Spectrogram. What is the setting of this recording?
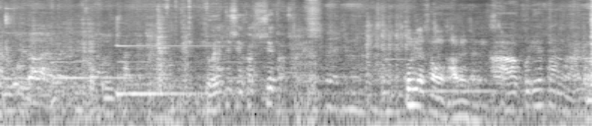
restaurant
